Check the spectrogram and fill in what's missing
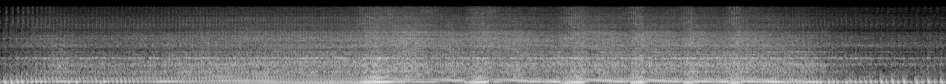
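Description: A motorcycle engine after a fuel problem was fixed, running close and loud, idling smoothly before a series of quick throttle revs that rise and fall repeatedly.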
